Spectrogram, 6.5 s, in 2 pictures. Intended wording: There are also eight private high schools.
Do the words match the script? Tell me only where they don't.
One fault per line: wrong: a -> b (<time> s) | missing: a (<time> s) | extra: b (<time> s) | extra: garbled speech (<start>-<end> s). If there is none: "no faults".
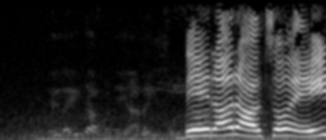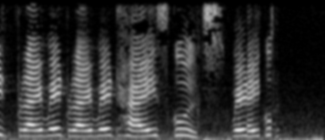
extra: private (3.9 s)
extra: garbled speech (5.6-6.1 s)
